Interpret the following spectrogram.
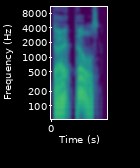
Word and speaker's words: Diat Pills: They said you pronounce it like Diet Pills, which is a German style lager.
